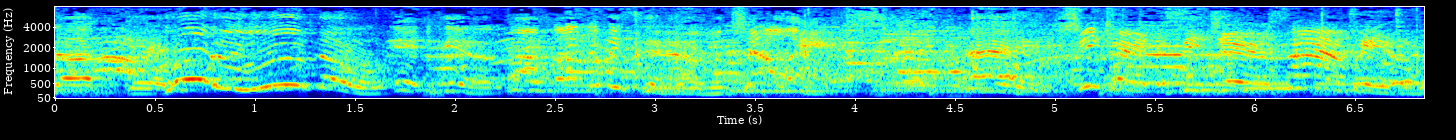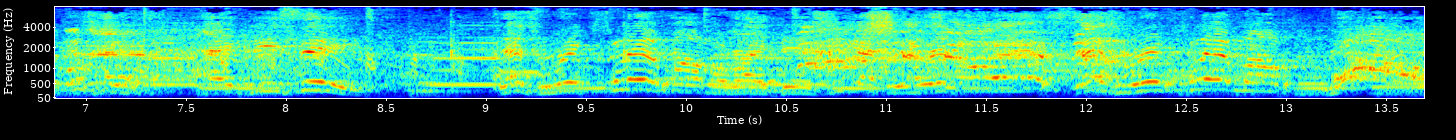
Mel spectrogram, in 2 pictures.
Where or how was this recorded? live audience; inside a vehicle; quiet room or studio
live audience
